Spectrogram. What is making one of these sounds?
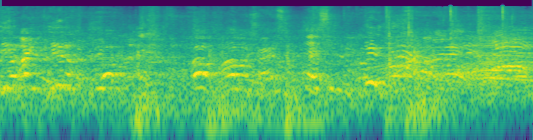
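Punches thud against a fighter's body.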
